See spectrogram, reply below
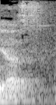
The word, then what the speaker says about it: Yess: So my name is Tali Yes. My last name is spelled Y-E-S-S. Second S is silent.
